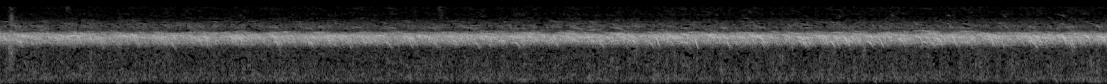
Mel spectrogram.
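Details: A crowd of day-old farm chicks keeps up an unbroken, high, shrill chirping chorus, even in loudness throughout.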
